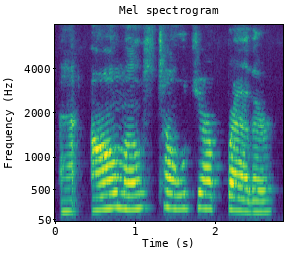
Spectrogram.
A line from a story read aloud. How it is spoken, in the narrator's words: Hermione snapped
